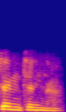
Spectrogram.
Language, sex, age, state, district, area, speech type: Tamil, male, 18-30, Tamil Nadu, Perambalur, rural, conversation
